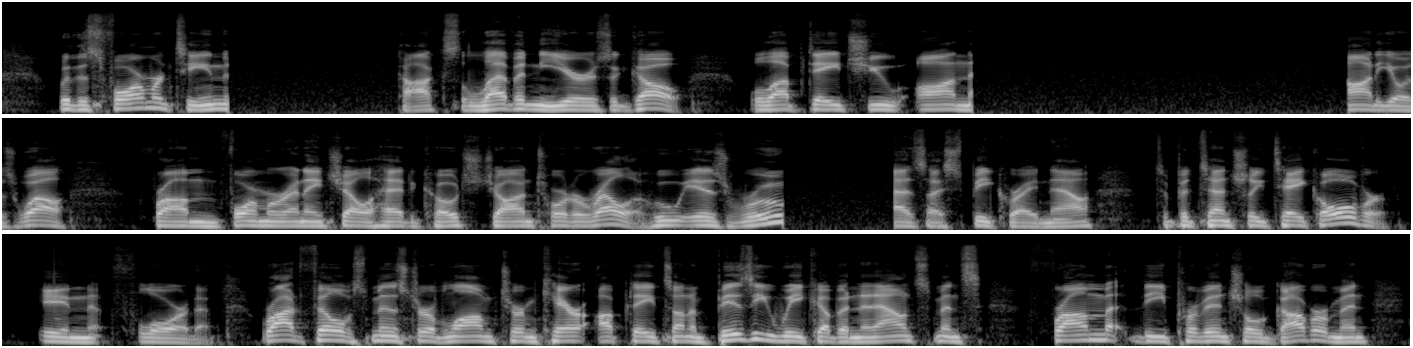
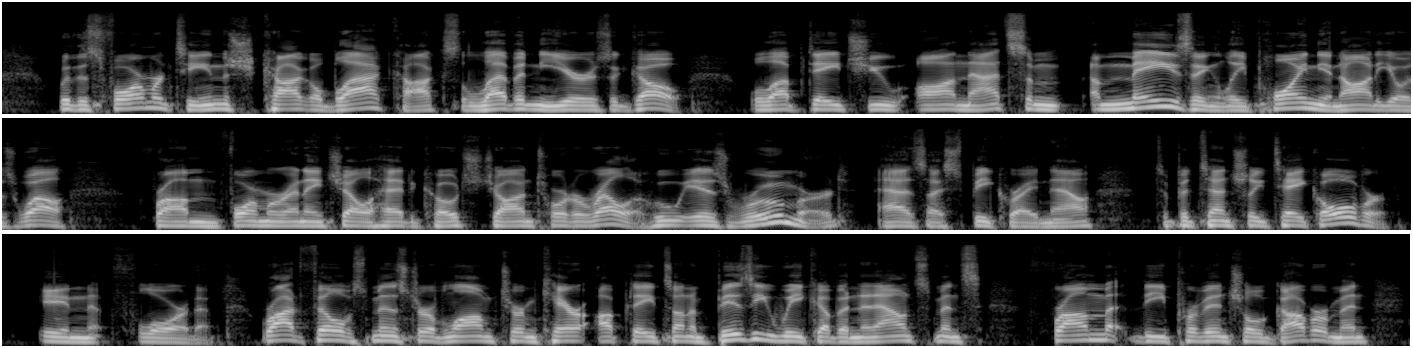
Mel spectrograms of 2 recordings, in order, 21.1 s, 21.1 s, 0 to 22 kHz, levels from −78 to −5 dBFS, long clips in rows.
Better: second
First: audio cutting out; at 1 s for 1 s, at 5 s for 2 s and at 11 s for 0.5 s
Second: none

